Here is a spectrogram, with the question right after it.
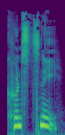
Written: kunstsne

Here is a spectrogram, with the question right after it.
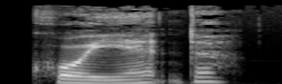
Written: koriander

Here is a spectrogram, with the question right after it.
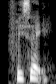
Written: frisag

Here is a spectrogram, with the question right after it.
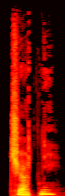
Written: chutney

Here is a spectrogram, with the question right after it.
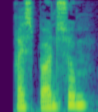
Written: RESPONSUMS

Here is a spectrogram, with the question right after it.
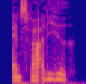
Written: ansvarlighed

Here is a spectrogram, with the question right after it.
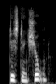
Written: DISTINKTIONEN

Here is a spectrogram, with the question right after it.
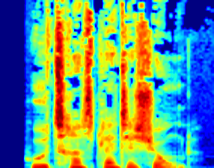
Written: hudtransplantation

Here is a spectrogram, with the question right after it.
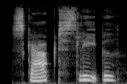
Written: skarptsleben

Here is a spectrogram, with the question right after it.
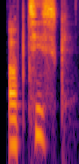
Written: optisk

